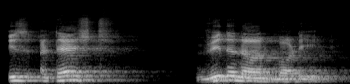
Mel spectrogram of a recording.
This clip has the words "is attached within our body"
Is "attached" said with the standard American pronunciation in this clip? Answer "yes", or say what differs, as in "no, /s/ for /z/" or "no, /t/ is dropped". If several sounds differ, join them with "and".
no, /s/ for /tʃ/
